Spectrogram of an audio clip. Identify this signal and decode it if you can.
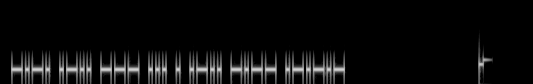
Morse code, heard as a keyed tone, about 34 wpm, 700 Hz. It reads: CLOSELY.
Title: Sentences from Top 1400 Words 35wpm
